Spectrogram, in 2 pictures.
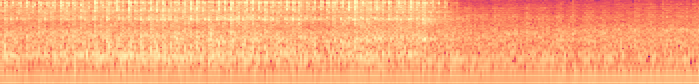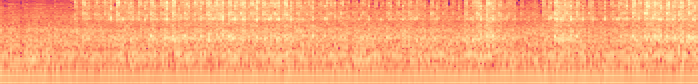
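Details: Wood lathe with the gouge started slowly on an off-center, out-of-round blank. Steady motor hum as the gouge chatters in uneven bursts of about three to four knocks a second on the corners. Intermittent knocking cut.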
